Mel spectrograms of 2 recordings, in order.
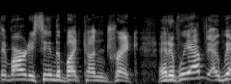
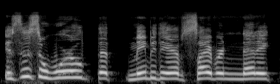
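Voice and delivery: high, halting, plaintive question; tentative appeal; 5 semitones higher than usual. Acted. Player asks his inner operating system, plaintive. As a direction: ask haltingly in a raised voice. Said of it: "I quietly in my head".

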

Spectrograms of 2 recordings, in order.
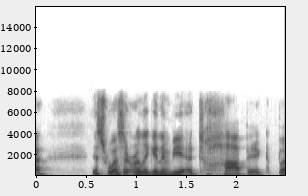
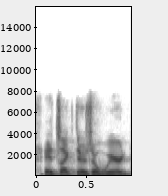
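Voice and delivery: normal talking voice

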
